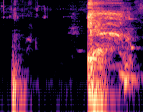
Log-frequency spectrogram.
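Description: A faint throat sound, then one loud, harsh cough burst from an elderly adult.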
